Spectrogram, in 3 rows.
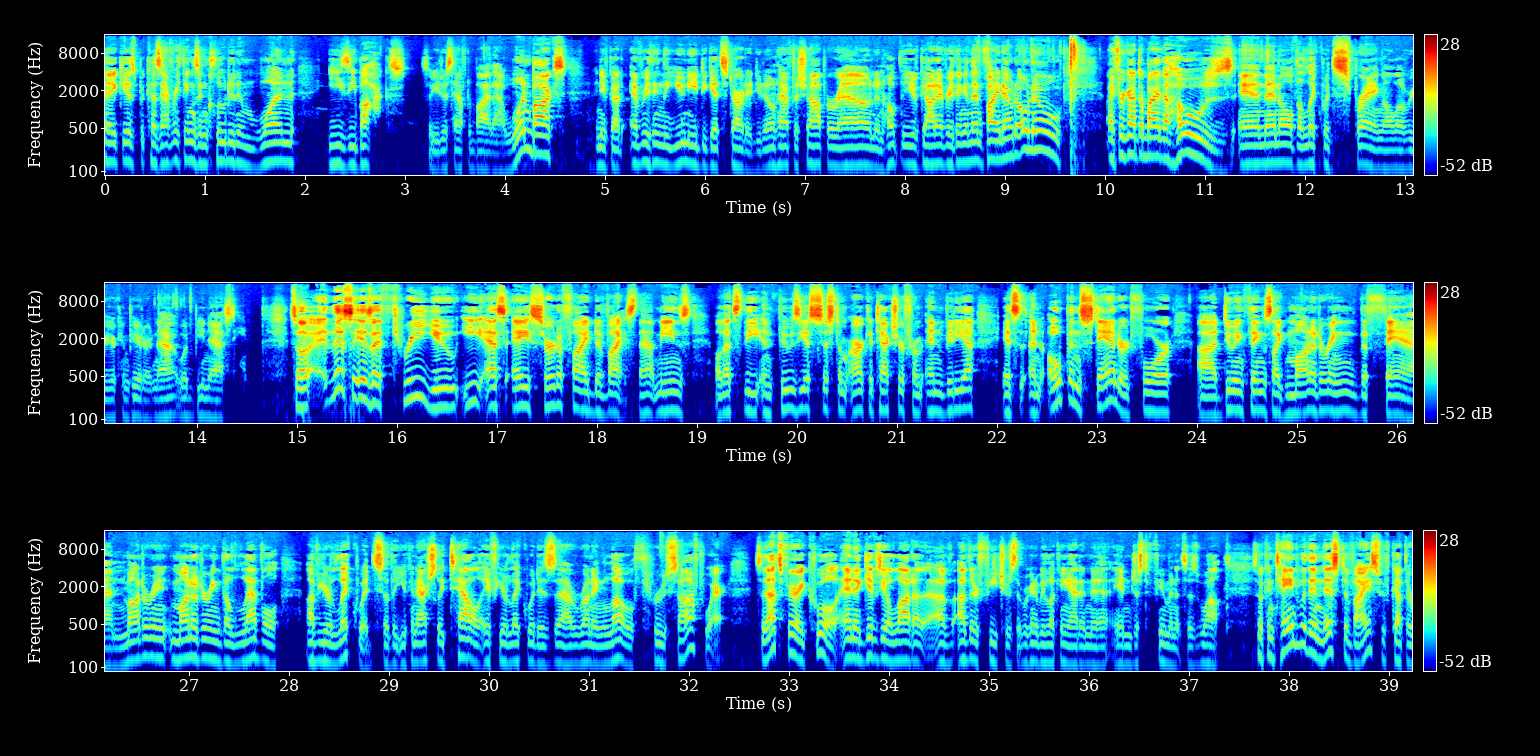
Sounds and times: Speech: 0.0 - 39.2.

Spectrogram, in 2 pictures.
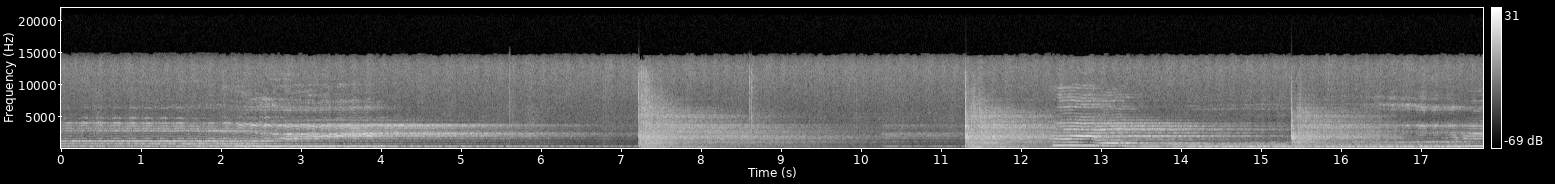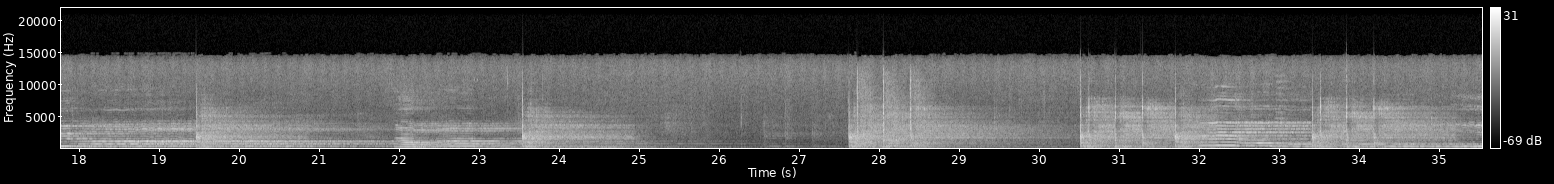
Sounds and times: Music: 0.0 - 35.5.

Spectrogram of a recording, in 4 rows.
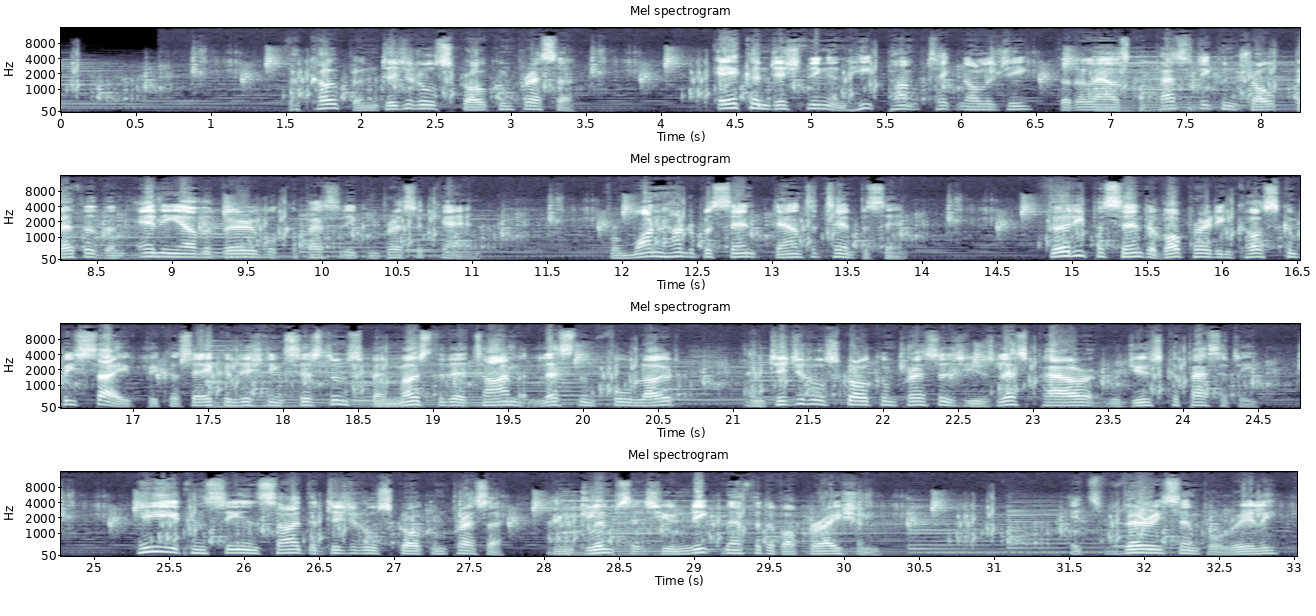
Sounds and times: Music: 0.0 - 33.0
Speech: 1.5 - 3.5, 4.4 - 11.2, 11.9 - 14.0, 14.8 - 24.6, 25.3 - 30.3, 31.5 - 33.0.

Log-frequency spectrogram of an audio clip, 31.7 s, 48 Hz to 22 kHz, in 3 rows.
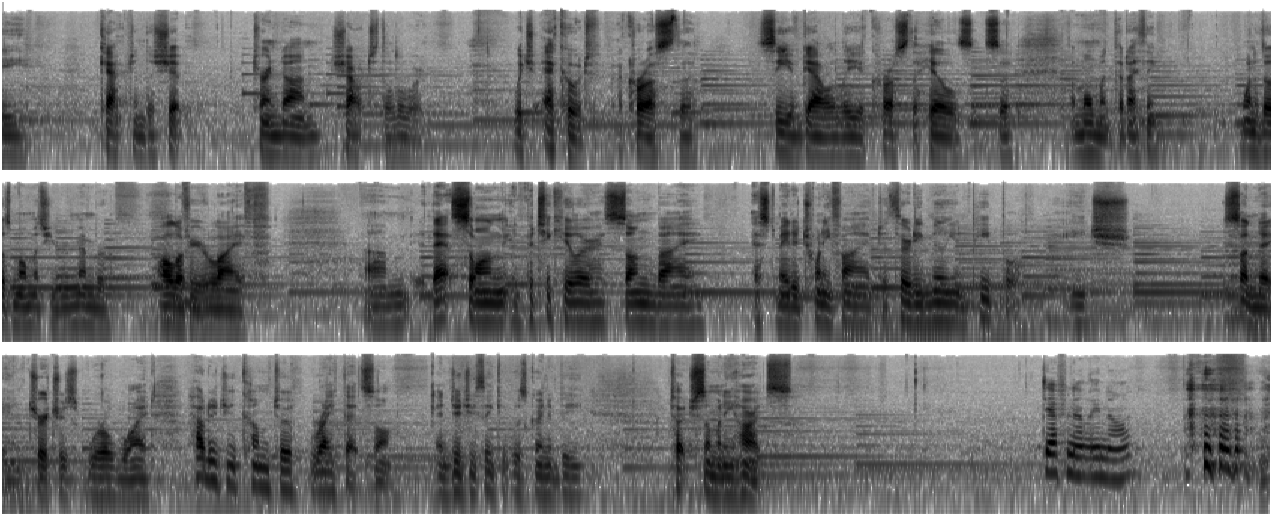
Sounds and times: Music: 0.0 - 31.7.

